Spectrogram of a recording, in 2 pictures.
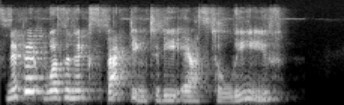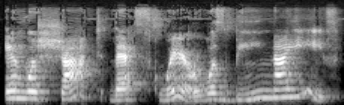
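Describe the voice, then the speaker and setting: A woman reads a rhyming children's storybook aloud in a slightly high voice, measured and expressive like a teacher.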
